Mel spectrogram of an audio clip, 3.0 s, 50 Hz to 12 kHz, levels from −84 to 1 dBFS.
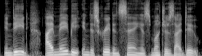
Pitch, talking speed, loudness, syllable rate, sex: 130 Hz, 235 wpm, -17 LUFS, 5.7 syllables/s, male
